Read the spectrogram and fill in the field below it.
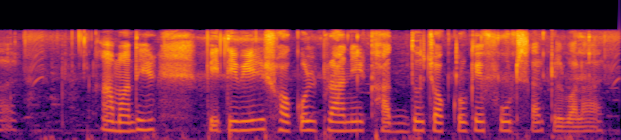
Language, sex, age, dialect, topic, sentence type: Bengali, female, 36-40, Standard Colloquial, agriculture, statement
